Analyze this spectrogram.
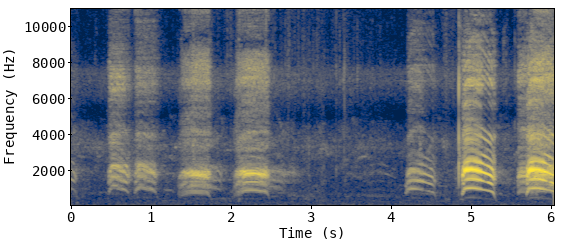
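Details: Harsh, hoarse cawing from crows at food, fighting over scraps: a run of four caws, a quiet gap of about two seconds, then three strong drawn-out caws with the loudest at the end.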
